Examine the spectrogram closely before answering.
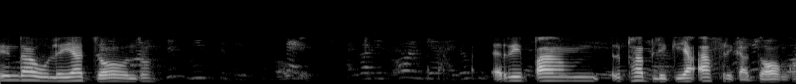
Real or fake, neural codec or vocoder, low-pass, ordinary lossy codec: real; none; 3.6 kHz; none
